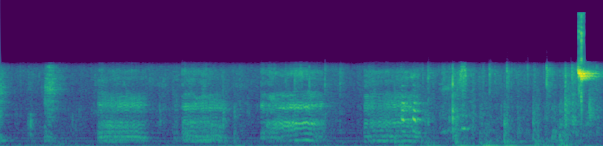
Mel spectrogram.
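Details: Kiwi, a pet Miniature Pinscher, growling while playing: several sustained rough growls of a second or so each, separated by short pauses, ending with a brief high squeak.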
